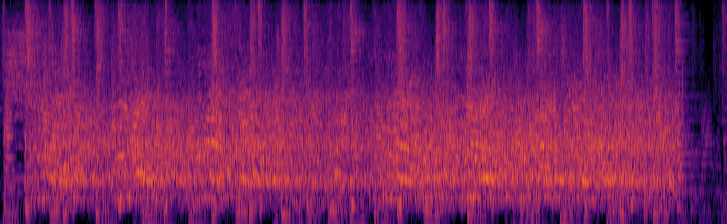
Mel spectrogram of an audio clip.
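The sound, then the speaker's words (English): A large stadium crowd of football fans chants "who dat" in a loud, steady rhythm, the repeated two-beat call pulsing through a roaring wash of cheering before cutting off abruptly. “What is that when you jump around and carry on and do the who dat, who dat stuff.”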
